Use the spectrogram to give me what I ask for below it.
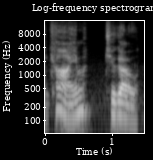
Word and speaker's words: Kime: Basically, it's time with a K. So you say Kime to go.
